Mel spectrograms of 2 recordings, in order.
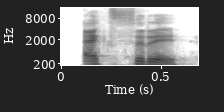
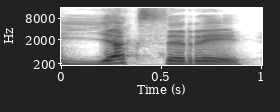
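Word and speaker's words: X-ray: एक्सरे। एक्सरे। अच्छा, जो बच्चे यहां पे इसका उच्चारण यक्स निकालेंगे, क्या निकालेंगे? अगर वो निकालेंगे यक्स रे, क्या निकालेंगे?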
